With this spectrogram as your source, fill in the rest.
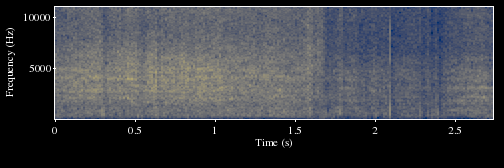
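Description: A train rushes past close by with a loud roar.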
